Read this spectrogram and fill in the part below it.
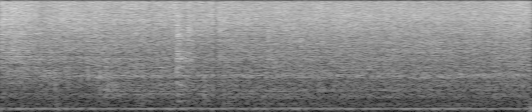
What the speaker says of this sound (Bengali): একটু তেলের মধ্যে পেঁয়াজ দিছি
